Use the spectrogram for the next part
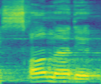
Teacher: صاد کو موٹی آواز میں. صمد. دال میں قلقلہ، آواز ٹکرائے گی.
